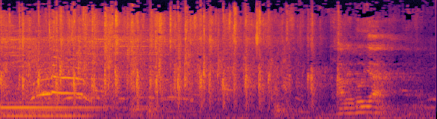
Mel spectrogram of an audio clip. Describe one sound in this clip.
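A band plays music on drums, bass and electric guitar.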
